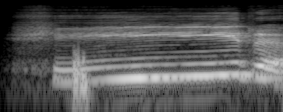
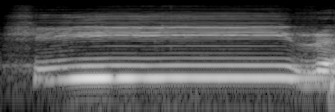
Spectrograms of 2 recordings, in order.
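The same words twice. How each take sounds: First: हीर joined, ee rising into र; blended word. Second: हीर with long level ही, then र; sounded out. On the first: Teacher blends the word for a child, joined up. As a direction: run हीर into one word. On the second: Teacher sounds out the word for a child, stretched. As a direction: stretch हीर apart slowly. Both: Shown as a demonstration. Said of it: "इस तरह से बेटा हम शब्दों को".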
